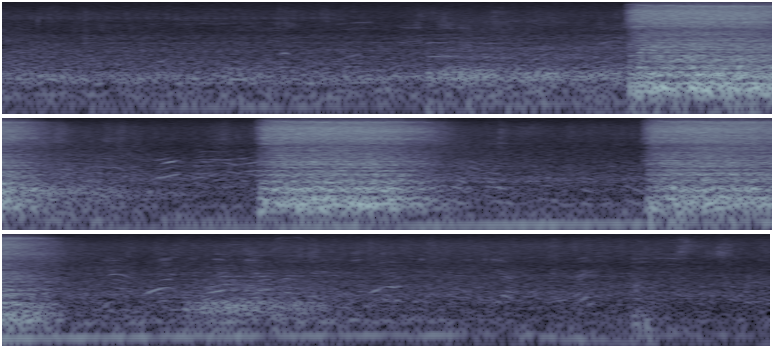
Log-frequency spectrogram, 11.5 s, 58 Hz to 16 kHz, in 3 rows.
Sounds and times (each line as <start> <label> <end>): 1.4 hot air balloons 9.9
